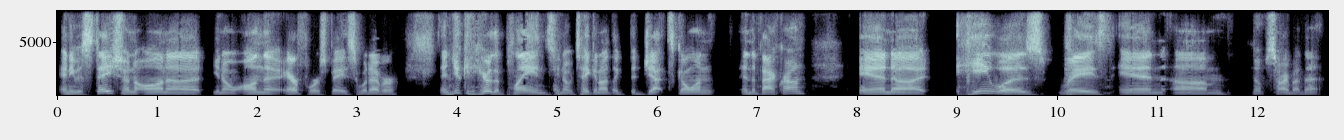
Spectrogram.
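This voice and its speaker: A man's voice: medium pitch, normal speed, pushed and bright, no echo. An American man hosting a podcast, chatting in a laid-back way and calling his guest "bro". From United States. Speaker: podcast host. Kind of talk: casual chat.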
